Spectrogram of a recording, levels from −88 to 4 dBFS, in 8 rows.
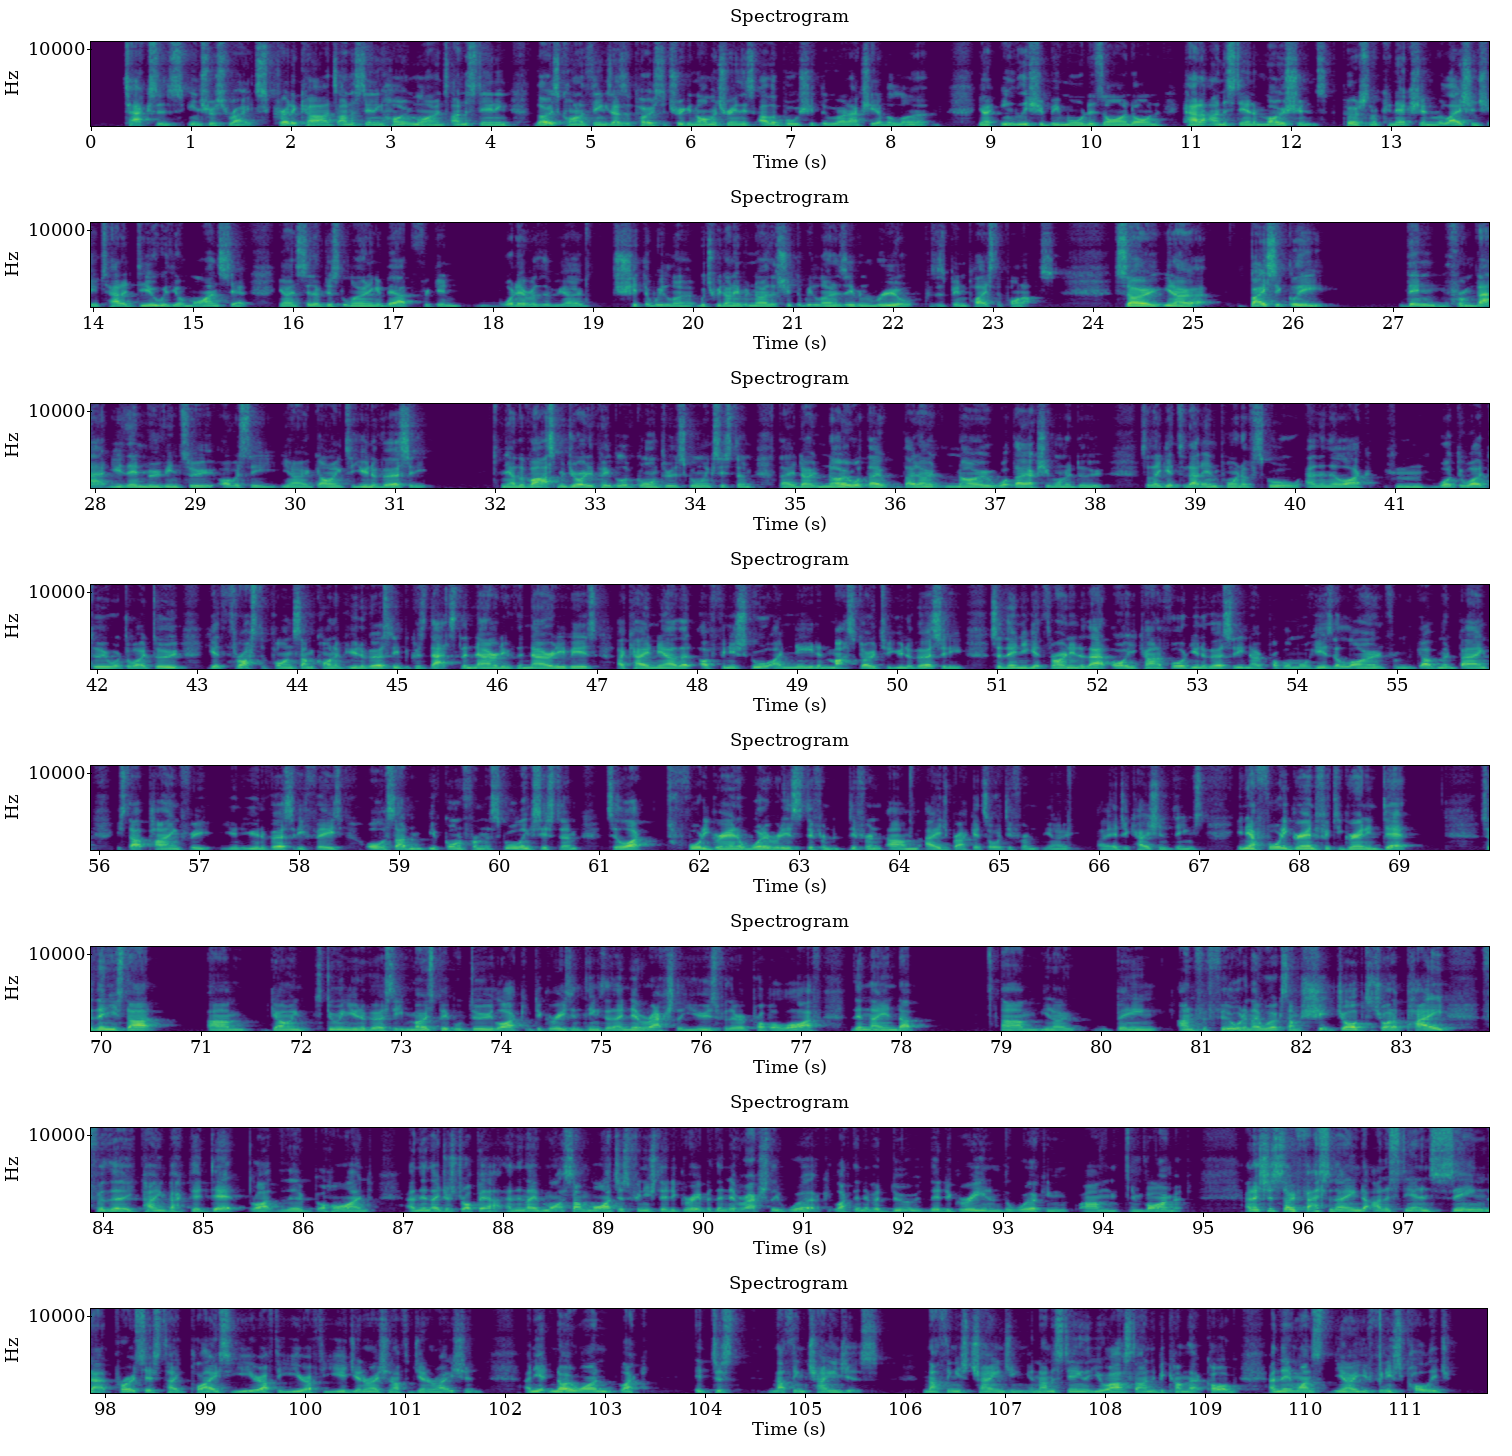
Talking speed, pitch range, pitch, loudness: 205 wpm, 115-135 Hz, 125 Hz, -26 LUFS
